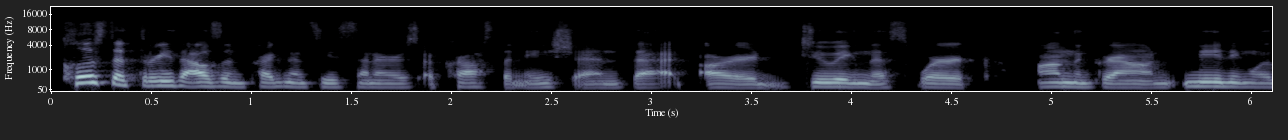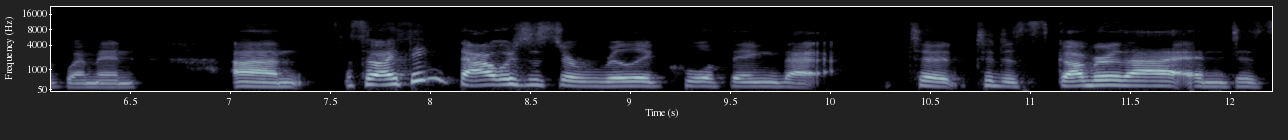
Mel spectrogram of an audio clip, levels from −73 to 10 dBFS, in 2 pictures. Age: 20-39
